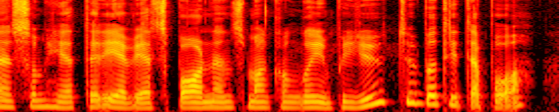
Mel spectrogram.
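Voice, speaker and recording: The tone is dark and mellow, delivered at a moderate pace. The sound is dry and close with no echo, in a very clean recording with a silent background. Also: woman. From Norway. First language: Norwegian (speaking Swedish). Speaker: author. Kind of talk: interview.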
